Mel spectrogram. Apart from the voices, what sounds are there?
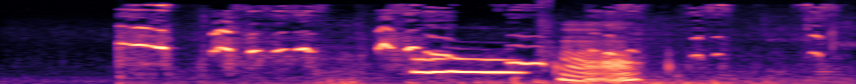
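abandoned dog whimpering in a TikTok video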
